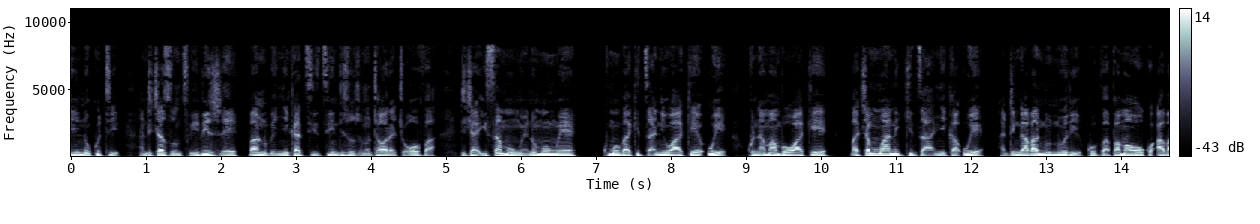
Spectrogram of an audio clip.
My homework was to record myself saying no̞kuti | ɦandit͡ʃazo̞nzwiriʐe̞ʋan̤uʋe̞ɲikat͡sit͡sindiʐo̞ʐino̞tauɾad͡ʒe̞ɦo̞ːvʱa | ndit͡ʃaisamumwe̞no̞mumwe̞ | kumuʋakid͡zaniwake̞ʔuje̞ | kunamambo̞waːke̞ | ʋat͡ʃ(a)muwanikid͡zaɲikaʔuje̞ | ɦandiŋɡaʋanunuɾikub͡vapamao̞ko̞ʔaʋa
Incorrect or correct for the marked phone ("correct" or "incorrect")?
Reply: correct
